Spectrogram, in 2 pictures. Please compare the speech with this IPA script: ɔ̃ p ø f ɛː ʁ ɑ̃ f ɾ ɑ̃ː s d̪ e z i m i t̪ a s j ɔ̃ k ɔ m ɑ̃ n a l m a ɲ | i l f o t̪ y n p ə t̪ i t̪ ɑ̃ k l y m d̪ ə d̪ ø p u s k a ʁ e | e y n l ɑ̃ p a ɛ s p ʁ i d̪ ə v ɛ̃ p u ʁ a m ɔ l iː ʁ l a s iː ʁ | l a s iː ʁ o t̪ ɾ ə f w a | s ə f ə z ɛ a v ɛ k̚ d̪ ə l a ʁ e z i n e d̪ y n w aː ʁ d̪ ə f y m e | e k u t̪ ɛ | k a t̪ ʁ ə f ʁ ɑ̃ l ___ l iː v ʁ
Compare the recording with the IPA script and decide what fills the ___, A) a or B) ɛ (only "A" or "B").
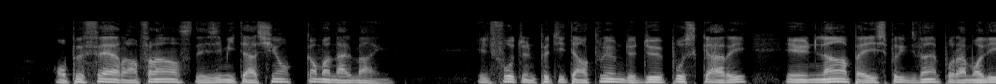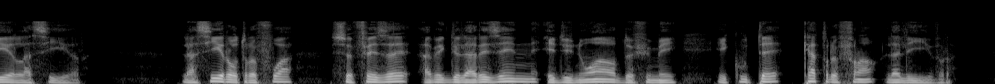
A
